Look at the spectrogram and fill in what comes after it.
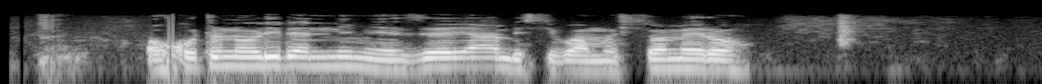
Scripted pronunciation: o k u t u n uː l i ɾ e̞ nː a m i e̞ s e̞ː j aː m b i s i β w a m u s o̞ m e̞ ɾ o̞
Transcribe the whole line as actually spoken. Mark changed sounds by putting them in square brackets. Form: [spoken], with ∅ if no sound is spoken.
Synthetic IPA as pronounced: o k u t u n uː l i ɾ e̞ nː [i] m i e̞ [z] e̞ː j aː m b i s i β w a m u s o̞ m e̞ ɾ o̞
